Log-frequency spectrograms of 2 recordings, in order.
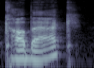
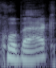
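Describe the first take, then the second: First: It is pronounced with a French accent. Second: It is pronounced with an English accent. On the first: This is what locals call it. The speaker calls it right. "They call it Quebec. / That's the French pronunciation" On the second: This is not what locals call it. The speaker calls it wrong. "They don't call it Quebec in Quebec"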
